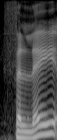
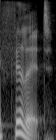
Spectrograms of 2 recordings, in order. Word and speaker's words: fillet: a noun from 1930 a fillet of beef or is it a fillet i've heard both i think it depends on the spelling this is f-i-l-l-e-t but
